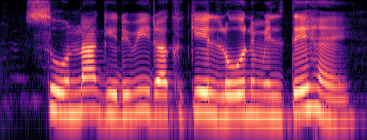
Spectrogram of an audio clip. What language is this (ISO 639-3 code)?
mai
